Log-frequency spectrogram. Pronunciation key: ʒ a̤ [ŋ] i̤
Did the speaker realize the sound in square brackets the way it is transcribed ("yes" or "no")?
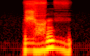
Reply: yes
